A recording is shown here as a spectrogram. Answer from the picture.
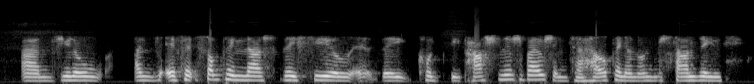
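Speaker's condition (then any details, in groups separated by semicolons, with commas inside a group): Cleft palate; congenital, prosthetic limb since 12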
